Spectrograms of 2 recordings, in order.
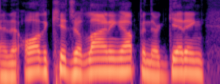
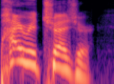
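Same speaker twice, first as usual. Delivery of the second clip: put-on yelling, high and light; 5 semitones higher than usual. Retelling how a father quickly reframed a gift: imitating someone yelling. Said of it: "Dave yelled out".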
